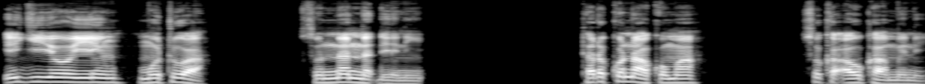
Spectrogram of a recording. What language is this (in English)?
Hausa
